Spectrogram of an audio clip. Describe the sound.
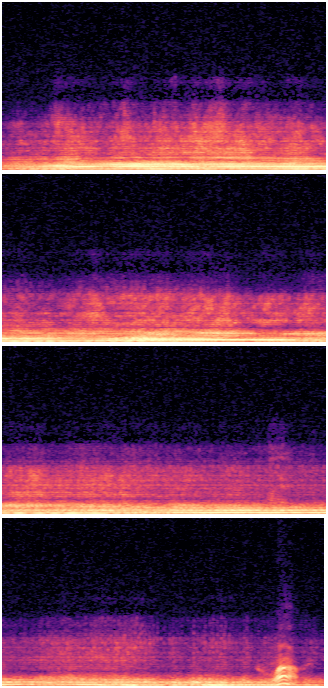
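A propeller airplane lands on a road, its engine a loud, continuous droning rumble with a steady harmonic hum that holds throughout.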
